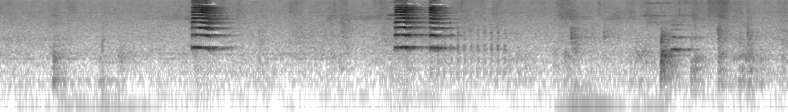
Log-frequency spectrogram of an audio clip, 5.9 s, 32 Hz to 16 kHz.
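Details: A 9-week-old male Jack Russell Terrier puppy playing with a ball and squeaky toy gives short, high, squeaky yelps in a quiet room.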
